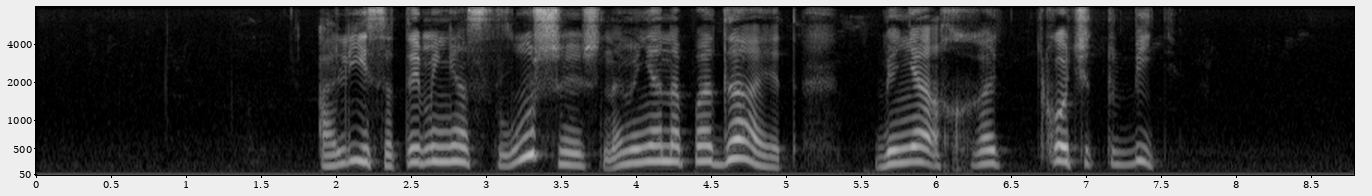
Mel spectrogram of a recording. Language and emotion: Russian, neutral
